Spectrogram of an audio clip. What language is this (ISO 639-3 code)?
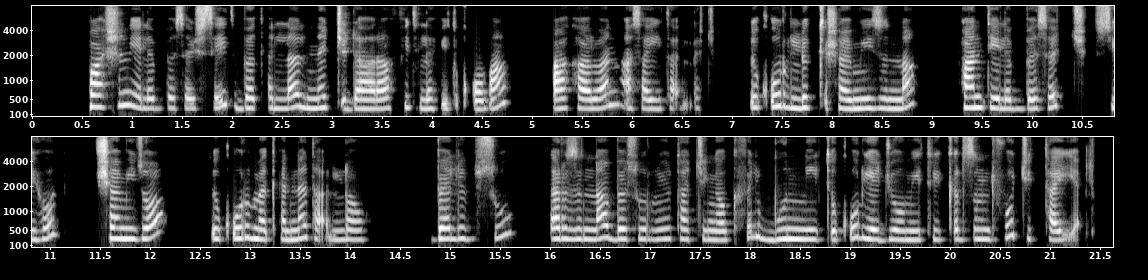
amh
